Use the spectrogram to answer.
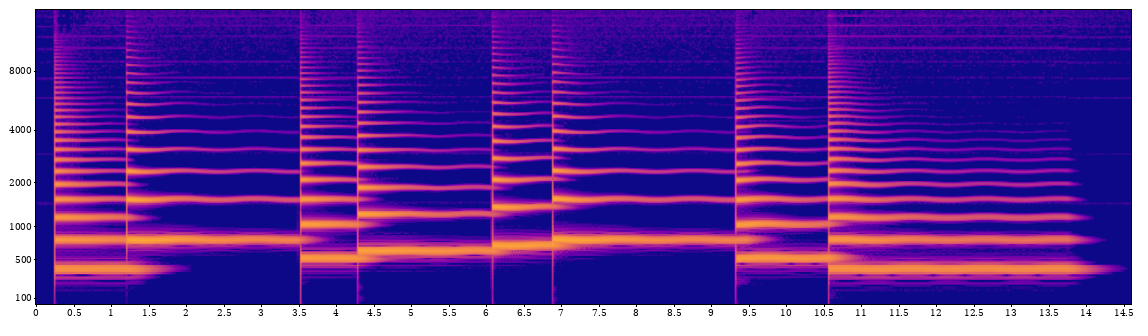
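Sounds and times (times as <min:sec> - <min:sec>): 
Roland Juno-6 analog synthesizer: 0:00.2 - 0:14.2.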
